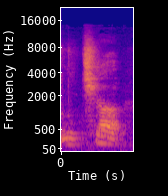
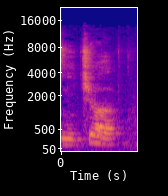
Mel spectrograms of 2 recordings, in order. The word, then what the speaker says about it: Nietzsche: side note, I recognize I was pronouncing his name incorrectly in the first installment. I said Nietzsche, it's Nietzsche. Well, this marks the beginning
